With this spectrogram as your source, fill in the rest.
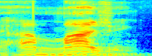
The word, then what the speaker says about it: Ramagem: Acabaram de me dar uma dica aqui que o sobrenome é Ramagem, não é Ramagem, é Ramagem. A sílaba tônica é o Ma.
